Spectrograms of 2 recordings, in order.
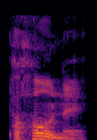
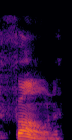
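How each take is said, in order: First: It begins with a p sound, two syllables. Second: It begins with an f sound, one syllable. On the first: The speaker calls it wrong. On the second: The speaker calls it right.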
